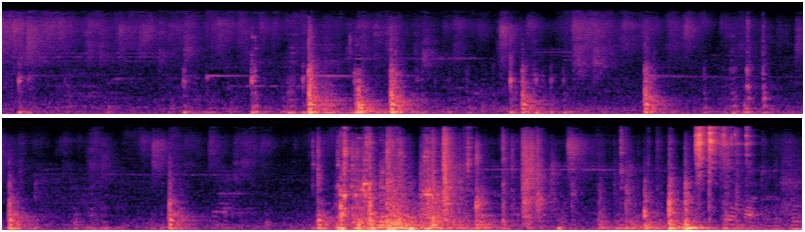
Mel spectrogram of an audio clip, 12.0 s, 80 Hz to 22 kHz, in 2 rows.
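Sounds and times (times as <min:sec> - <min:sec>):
hand tools clinking on metal: 0:11.2 - 0:11.8.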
